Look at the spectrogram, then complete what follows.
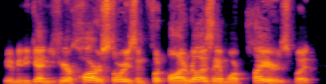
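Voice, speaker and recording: A male sports reporter puts a long, rambling question to a coach at a press conference. He stumbles and starts over several times before getting to his point, with an ordinary mid pitch. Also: very fast.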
